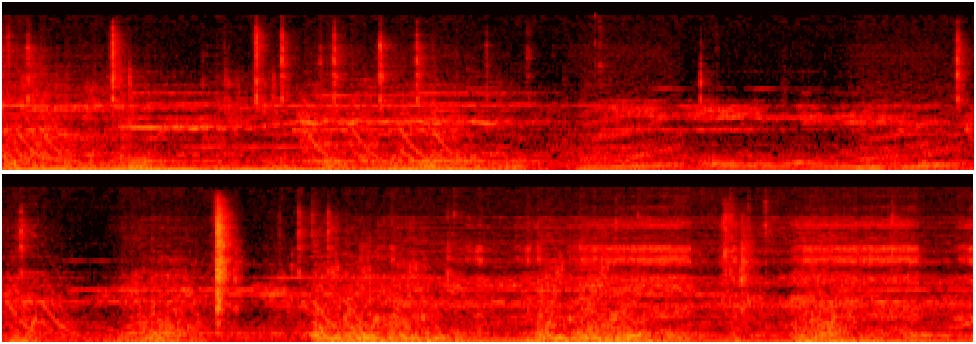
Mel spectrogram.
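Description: Retro video game music and sound effects play.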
